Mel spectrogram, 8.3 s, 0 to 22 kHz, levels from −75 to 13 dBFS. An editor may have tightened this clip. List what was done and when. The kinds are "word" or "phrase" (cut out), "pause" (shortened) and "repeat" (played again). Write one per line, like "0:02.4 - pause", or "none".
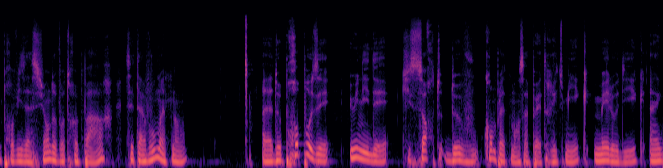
0:01.5 - pause
0:05.0 - pause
